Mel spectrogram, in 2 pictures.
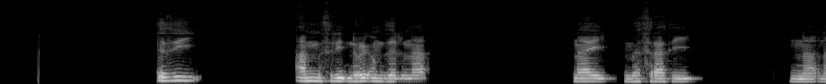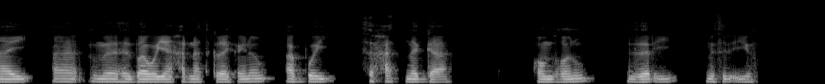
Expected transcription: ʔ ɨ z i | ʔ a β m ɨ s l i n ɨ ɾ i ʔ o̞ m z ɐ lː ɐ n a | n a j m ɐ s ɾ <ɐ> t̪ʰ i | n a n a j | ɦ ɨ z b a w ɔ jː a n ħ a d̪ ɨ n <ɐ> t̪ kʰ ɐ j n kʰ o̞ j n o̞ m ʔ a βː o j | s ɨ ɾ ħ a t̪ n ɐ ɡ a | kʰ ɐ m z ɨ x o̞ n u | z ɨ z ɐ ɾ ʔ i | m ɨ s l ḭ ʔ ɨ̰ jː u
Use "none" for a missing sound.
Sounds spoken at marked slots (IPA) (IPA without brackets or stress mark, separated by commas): a, a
